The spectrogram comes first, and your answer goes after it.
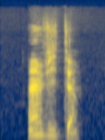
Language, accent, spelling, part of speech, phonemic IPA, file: French, France, invite, verb, /ɛ̃.vit/, LL-Q150 (fra)-invite.wav
- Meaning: inflection of inviter: 1. first/third-person singular present indicative/subjunctive 2. second-person singular imperative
